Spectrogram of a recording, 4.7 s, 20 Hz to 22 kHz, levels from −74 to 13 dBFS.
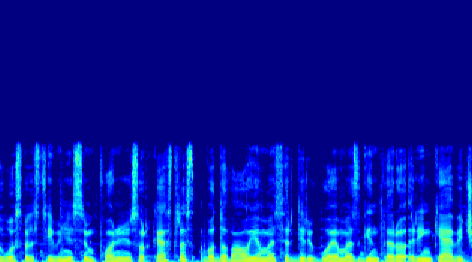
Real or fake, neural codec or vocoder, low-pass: real; none; 9.9 kHz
